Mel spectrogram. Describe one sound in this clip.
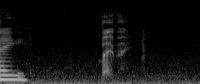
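A young woman speaks quietly on a phone.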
